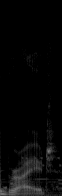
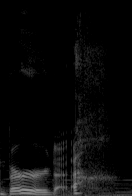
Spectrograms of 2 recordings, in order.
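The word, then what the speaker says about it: Byrd: trial of bride wait haven't I say your name wrong the whole time bir beard bird bird I been saying bride I keep I brain isn't switching the r and Y it's bird whoops s is ready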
